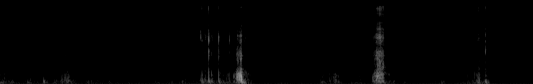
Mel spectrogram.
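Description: A craft scalpel blade cuts and scratches through a thin white polyethylene foam sheet held flat on a wooden table. Faint scratchy ticks lead into a louder cluster of dry, crackling crunches around two seconds in, then another sharp, bright crunch and a softer final scrape, with near silence in between.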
